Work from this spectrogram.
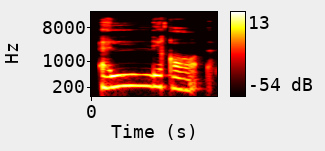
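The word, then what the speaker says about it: اللقاء: You add alif and lam at the beginning of a word to add the. So this word, the meeting, is read al-liqa.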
